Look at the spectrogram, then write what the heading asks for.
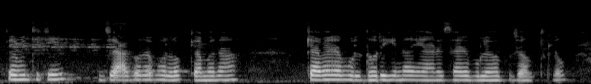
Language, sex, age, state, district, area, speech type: Odia, female, 45-60, Odisha, Malkangiri, urban, spontaneous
